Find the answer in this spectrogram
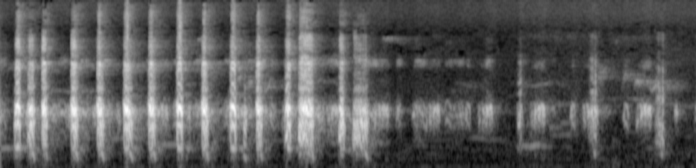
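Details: Female chukar partridge calling: a burst of loud, rapid clucks for about three seconds, then fading into scattered soft, low chuckling notes.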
